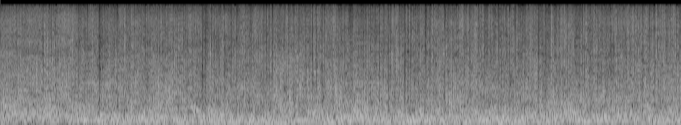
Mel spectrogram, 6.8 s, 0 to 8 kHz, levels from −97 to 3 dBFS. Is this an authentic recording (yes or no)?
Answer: no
